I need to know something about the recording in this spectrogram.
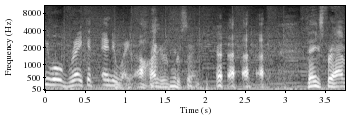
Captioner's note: laughs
